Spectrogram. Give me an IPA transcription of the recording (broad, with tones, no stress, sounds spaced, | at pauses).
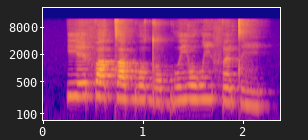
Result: j e˦ f a˦ t a˦ b o˧ d o˨ b u˨˦ j o˦ w i˦ f ɛ̃˧ t i˨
